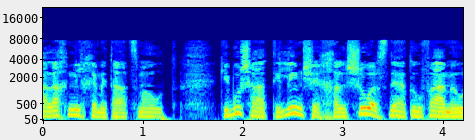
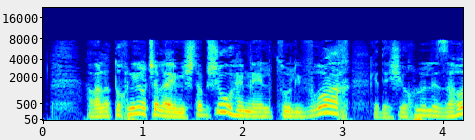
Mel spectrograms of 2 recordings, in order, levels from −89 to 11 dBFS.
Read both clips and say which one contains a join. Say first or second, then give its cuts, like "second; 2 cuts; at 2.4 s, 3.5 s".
second; 1 cut; at 3.3 s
